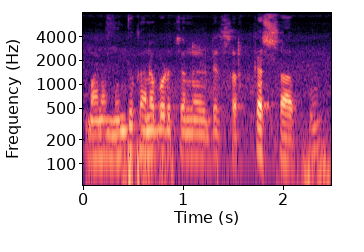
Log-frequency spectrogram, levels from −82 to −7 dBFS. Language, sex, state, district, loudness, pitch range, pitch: Telugu, male, Telangana, Komaram Bheem, -21 LUFS, 120-130 Hz, 125 Hz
